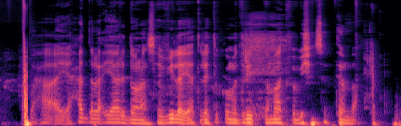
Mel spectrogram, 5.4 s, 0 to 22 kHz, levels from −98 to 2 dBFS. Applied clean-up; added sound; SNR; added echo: classical method log-MMSE.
